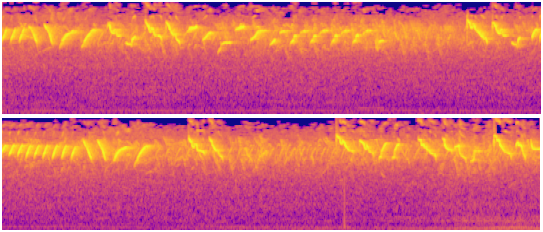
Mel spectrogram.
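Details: High, dense song of an Oriental white-eye, played to get pleci singing energetically again: long runs of fast sweeping chirps and even trills, with a few short lulls between phrases.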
